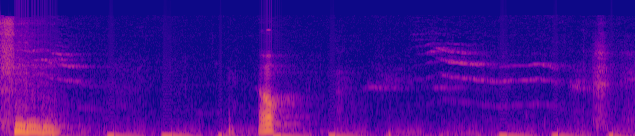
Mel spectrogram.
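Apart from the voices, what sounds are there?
kitten meowing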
